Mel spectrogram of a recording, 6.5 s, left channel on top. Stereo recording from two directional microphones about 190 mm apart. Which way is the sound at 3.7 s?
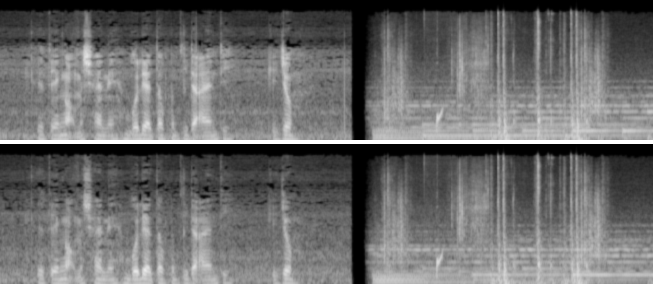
Centre (ahead or behind).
